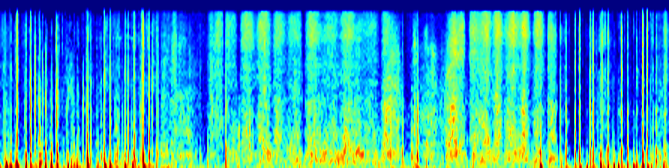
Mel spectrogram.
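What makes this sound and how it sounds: A black bicycle saddle with red trim, made of synthetic leather over a padded plastic shell, is held in both hands while fingertips tap and lightly scratch its curved top and hollow underside. Rapid dull, low tapping thuds at the start and end frame a quieter stretch of soft, continuous scratching in the middle. The taps are short and muffled, with no ringing after each one.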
